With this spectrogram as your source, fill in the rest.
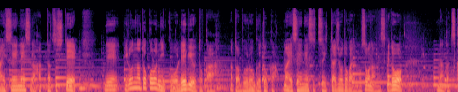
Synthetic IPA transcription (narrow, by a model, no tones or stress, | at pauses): e̞sɨe̞nɯ̟e̞sɨɡa̰hat̪ːat͡sɨ̥ɕi̥t̪e̞d̪e̞iɾõ̞nːat̪o̞ko̞ɾo̞ɲ̟iko̞ːɾe̞bʲɯ̟ːt̪o̞ka̰at̪o̞βabɯ̟ɾo̞ɡɯ̟t̪o̞kamae̞sɨe̞nɯ̟e̞sɨt͡sɨit̪ːaːʑo̞ːt̪o̞kad̪e̞mo̞so̞ːnãnd̪e̞sɨ̥ke̞d̪o̞ | nãŋkat͡sɨ̥k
